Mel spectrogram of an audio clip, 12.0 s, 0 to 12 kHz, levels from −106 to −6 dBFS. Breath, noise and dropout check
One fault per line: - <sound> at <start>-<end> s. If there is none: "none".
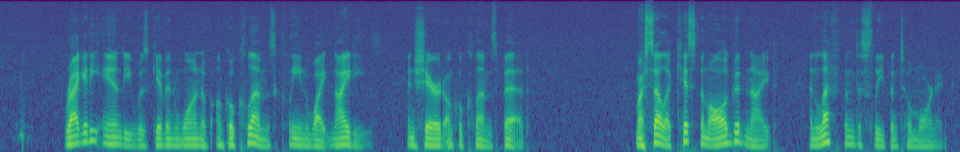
- whoosh at 0.2-0.4 s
